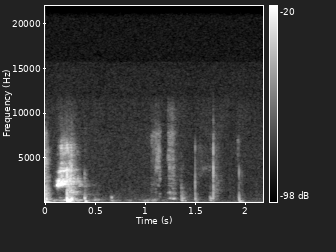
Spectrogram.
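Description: Stylus writing on a tablet screen: a sharp click and a short rustle at the start, then faint scattered ticks as the pen taps and strokes the glass.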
